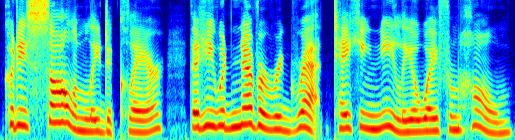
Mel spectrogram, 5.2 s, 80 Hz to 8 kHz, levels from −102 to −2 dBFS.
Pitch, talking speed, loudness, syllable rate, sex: 250 Hz, 165 wpm, -16 LUFS, 5.0 syllables/s, female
